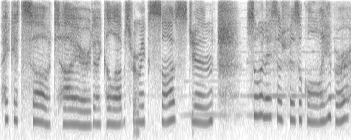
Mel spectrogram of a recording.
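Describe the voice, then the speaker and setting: Casting: shy, exhausted young student, very high soft girlish voice, slow hesitant delivery, video game. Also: steady tone, soft background music, exaggerated voice. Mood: embarrassed, weary. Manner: hesitant, drowsy, self-effacing. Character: sleepy, timid young female student, low on energy.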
